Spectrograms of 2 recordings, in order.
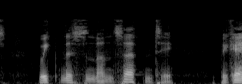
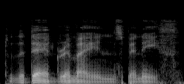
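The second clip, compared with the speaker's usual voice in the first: usual speaking voice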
